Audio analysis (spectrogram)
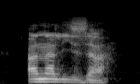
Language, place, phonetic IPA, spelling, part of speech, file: Occitan, Béarn, [analiˈza], analisar, verb, LL-Q14185 (oci)-analisar.wav
- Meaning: to analyze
